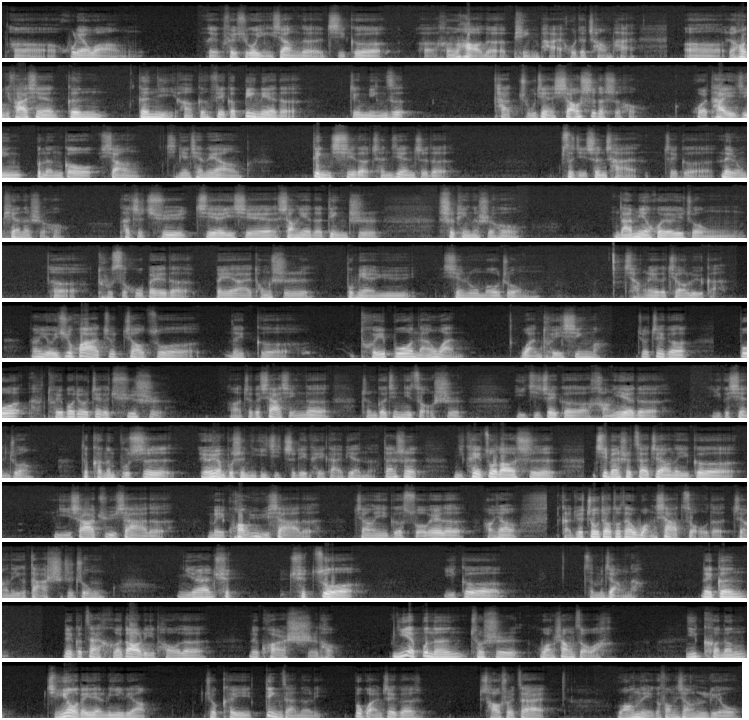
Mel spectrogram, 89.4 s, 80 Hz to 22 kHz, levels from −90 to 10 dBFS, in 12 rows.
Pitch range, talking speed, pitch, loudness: 115-145 Hz, 220 characters per minute, 130 Hz, -17 LUFS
